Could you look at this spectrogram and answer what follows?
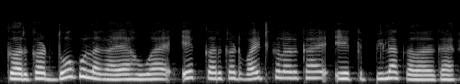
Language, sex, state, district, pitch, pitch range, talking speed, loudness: Hindi, male, Jharkhand, Garhwa, 265 Hz, 235-290 Hz, 210 wpm, -14 LUFS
